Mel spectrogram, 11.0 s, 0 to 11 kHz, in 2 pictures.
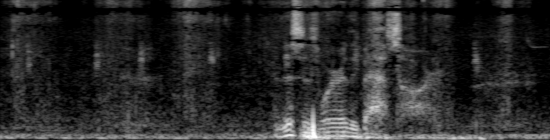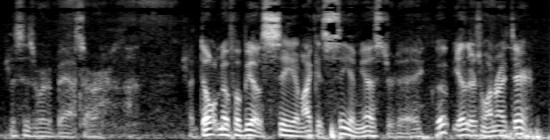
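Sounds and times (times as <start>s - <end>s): faint footsteps through grass: 0.0s - 11.0s.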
